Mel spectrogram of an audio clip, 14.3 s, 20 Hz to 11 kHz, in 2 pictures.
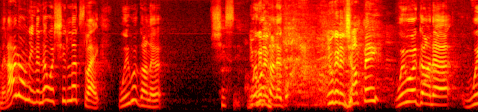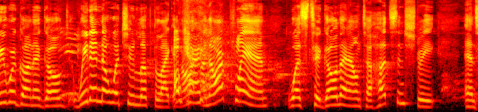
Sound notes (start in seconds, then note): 3.7 laughing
